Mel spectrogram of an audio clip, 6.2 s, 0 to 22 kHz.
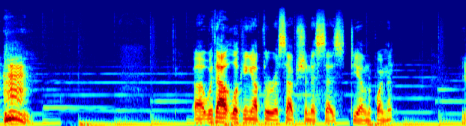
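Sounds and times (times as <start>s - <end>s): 
person performing a voiced throat clear: 0.0s - 0.5s
speech: 2.6s - 5.4s.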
